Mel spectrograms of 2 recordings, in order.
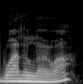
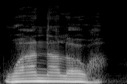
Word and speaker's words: Juanaloa: Wanaloa. Now, I'm going to spell that for people because it's a bit confusing, isn't it? Wan, as in Juan, Juanita, J-U-A-N-A-L-O-A, Wanaloa.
